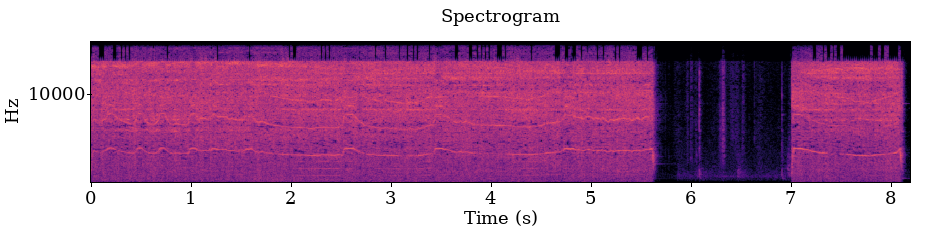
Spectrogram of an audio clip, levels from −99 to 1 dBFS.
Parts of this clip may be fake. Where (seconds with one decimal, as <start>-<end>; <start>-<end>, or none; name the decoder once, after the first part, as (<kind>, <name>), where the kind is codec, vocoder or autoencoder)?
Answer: none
